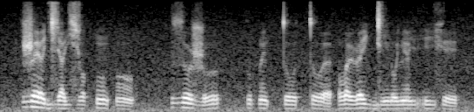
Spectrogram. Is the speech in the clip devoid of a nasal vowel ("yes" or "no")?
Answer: no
